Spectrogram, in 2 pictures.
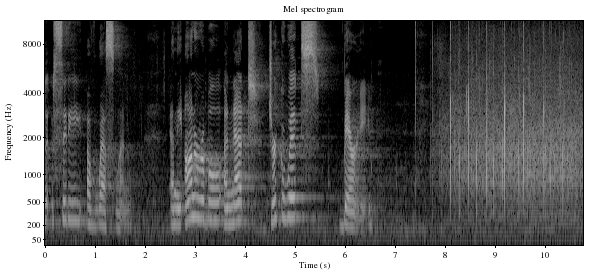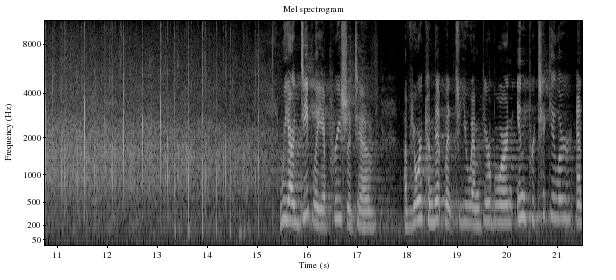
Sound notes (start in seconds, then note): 7.6 applause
